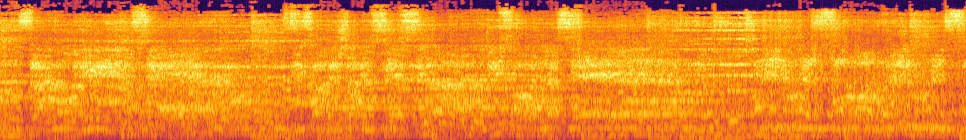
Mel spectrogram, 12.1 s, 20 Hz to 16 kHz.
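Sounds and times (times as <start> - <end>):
amplified instrumental accompaniment: 0.0 - 12.0
group singing in chorus: 0.0 - 12.0.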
